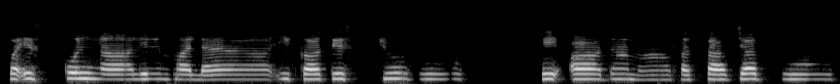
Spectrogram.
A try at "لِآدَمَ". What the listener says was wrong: وَإِذْ قُلْنَا لِلْمَلَائِكَةِ اسْجُدُوا لِآدَمَ. میم لمبا نہیں ہوگا، ٹھیک ہے، یہ مسٹیک ہوئی ہے، میں مارک کر دیتی ہوں.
